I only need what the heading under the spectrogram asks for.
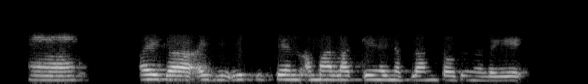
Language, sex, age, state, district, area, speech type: Manipuri, female, 18-30, Manipur, Senapati, urban, conversation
